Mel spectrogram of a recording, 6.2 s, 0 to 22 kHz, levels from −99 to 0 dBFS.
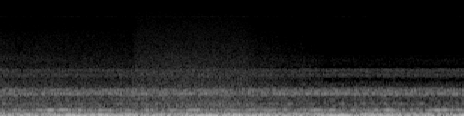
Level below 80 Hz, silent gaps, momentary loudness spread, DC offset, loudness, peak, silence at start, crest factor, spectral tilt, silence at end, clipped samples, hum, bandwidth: -40 dBFS; none; 3 LU; under 0.1%; -45 LUFS; -24 dBFS; 0 s; 12 dB; -9.5 dB/octave; 0 s; under 0.1%; none; 2.7 kHz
